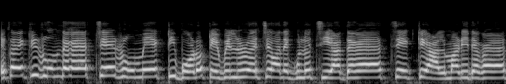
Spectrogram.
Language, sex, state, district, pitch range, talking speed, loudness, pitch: Bengali, female, West Bengal, Paschim Medinipur, 310-365 Hz, 250 wpm, -15 LUFS, 330 Hz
